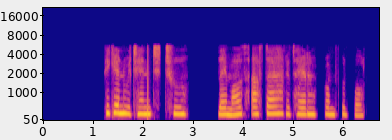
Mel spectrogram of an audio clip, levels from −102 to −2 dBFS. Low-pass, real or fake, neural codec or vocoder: 5.4 kHz; real; none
